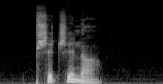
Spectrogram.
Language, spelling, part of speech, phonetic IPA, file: Polish, przyczyna, noun, [pʃɨˈt͡ʃɨ̃na], Pl-przyczyna.ogg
